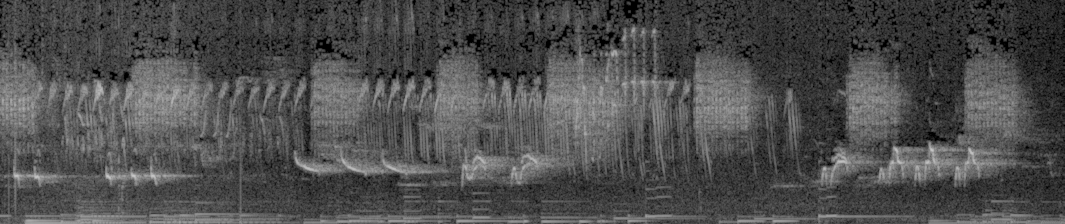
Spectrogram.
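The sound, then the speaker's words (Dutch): A lively chorus of birdsong in spring, in May, with many overlapping chirps, trills and whistles, backed by a low tonal music bed throughout, steady and fairly loud. “In mei leggen alle vogels. En dat merk je ook wel. Daar is het Songfestival een aanfluiting bij.”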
